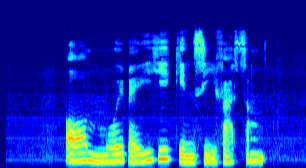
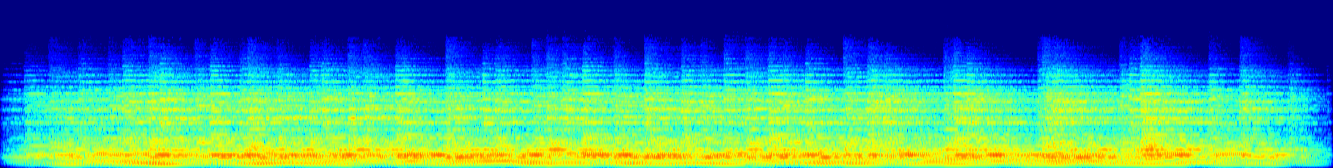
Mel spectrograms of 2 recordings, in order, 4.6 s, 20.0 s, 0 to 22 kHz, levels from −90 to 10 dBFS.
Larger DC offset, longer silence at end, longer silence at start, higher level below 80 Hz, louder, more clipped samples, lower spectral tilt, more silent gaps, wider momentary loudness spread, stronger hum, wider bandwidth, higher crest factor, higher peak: neither; first, 0.6 s vs 0.25 s; first, 1 s vs 0.15 s; second, -72 dBFS vs -60 dBFS; second, -25 LUFS vs -16 LUFS; neither; second, -6.5 dB/octave vs -9 dB/octave; neither; about the same, 9 LU vs 7 LU; neither; first, 11 kHz vs 5.6 kHz; about the same, 18 dB vs 14 dB; second, -8 dBFS vs -2 dBFS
